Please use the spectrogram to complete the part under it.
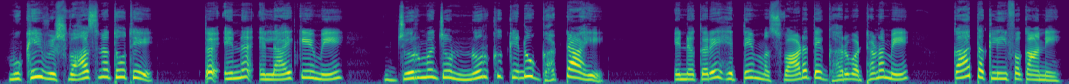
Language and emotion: Sindhi, surprised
